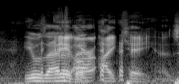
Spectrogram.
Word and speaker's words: Arik: A-R-I-K. That's how he spells his name. A-R-I-k. So how do I pronounce it?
